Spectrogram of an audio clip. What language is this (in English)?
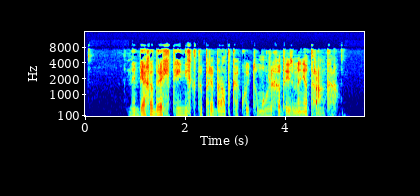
Bulgarian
